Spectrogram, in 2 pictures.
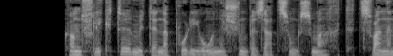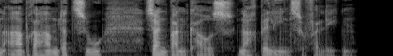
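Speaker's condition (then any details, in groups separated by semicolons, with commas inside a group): No condition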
